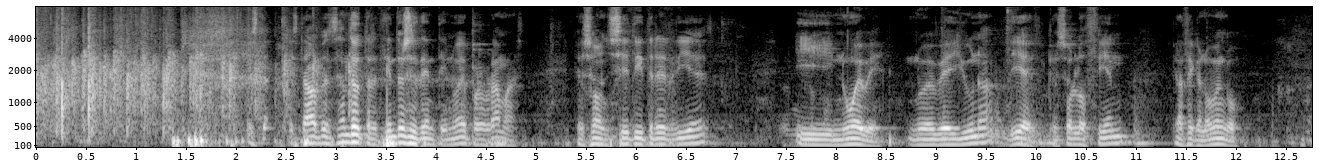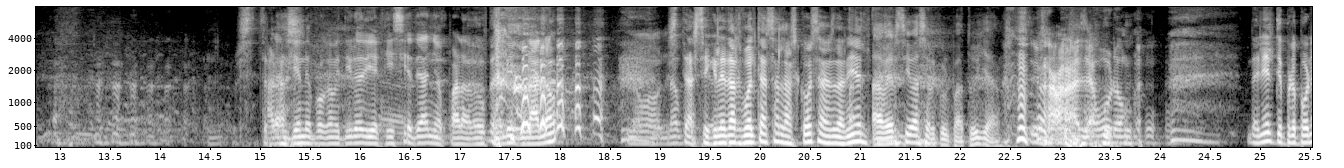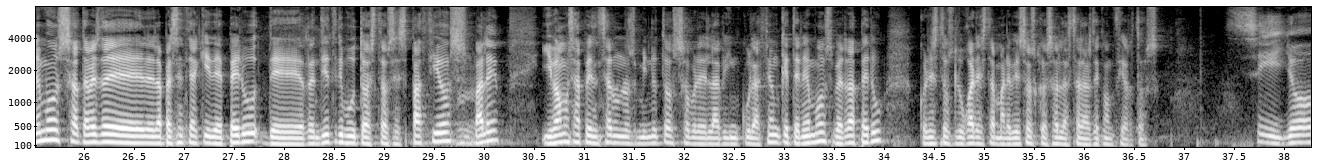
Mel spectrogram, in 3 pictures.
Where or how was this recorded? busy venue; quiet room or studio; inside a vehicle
busy venue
